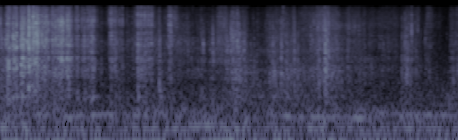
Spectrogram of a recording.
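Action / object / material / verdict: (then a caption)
scrape / thin paper sheets / paper / none. Several large, thin, light pale-green paper sheets on a dark table are crumpled and torn between the fingertips of both hands. Bright, crackling crinkles and short tearing rips come in irregular bursts, loudest at the start and then settling into quieter rustling.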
